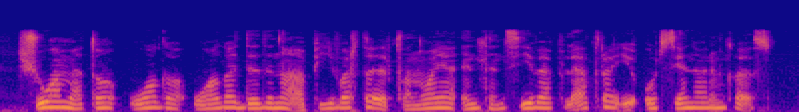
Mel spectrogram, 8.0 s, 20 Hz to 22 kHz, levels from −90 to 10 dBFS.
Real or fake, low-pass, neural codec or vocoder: real; 7.2 kHz; none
